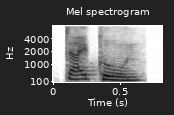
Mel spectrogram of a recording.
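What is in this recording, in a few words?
"tycoon", Indian English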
